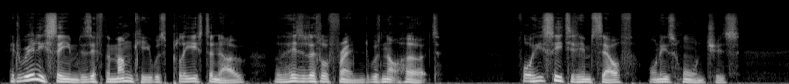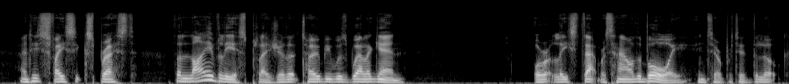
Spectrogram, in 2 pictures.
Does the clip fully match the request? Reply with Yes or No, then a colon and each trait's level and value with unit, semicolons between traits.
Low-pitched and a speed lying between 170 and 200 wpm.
Yes: low, 120 Hz; average, 180 wpm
